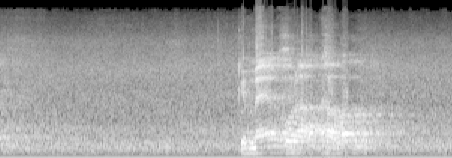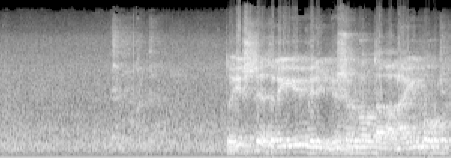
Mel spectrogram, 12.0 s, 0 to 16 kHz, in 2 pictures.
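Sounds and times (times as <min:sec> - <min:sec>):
sound system hiss: 0:00.0 - 0:12.0.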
